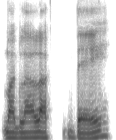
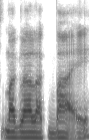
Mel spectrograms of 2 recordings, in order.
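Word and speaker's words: maglakbay: So I was saying maglaak bay but it's maglak bai and he's like no it's magal no like it's maglak by this is exactly how you Yeah.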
